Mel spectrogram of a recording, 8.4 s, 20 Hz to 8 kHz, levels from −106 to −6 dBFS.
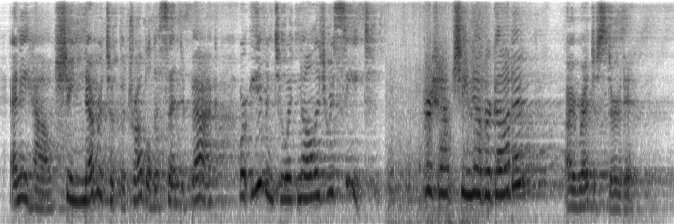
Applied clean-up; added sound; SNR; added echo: neural separator model SepFormer DNS4.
